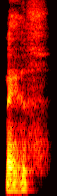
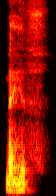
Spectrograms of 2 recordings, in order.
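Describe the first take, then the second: The two takes are said the same way.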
